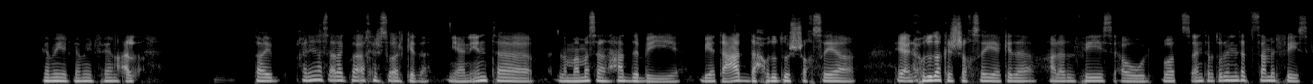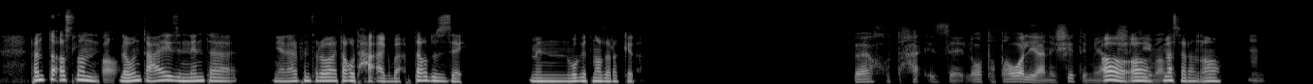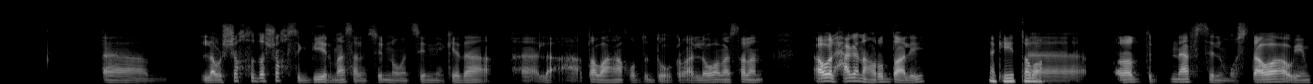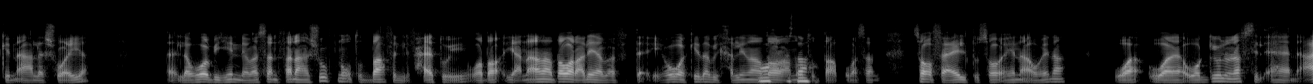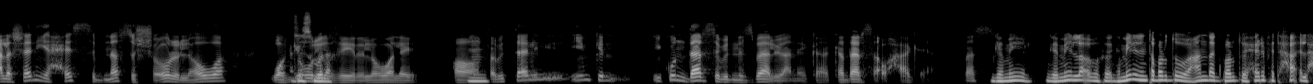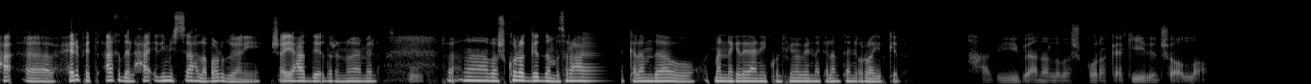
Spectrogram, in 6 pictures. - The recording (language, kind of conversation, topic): Arabic, podcast, إزاي بتتعامل مع التعليقات السلبية على الإنترنت؟
- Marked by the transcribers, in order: tapping; unintelligible speech; unintelligible speech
